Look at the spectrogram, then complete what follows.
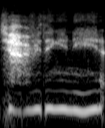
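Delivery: quiet, soft, hushed half-whisper. Retelling a half-whispered question asked in the speaker's room at night: retelling a half-whisper. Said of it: "her and Logan were like whispering".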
